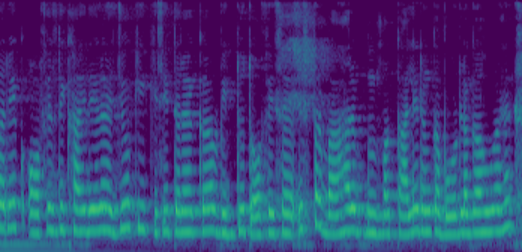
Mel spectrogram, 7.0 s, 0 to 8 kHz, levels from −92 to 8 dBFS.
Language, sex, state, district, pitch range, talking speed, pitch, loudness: Hindi, female, Maharashtra, Chandrapur, 235-270 Hz, 225 wpm, 255 Hz, -31 LUFS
